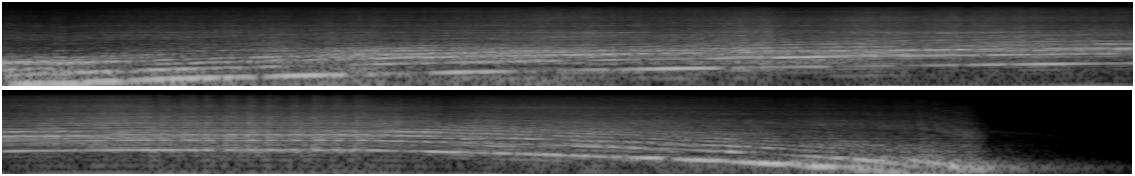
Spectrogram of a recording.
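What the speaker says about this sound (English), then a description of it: "the engine sounds were way pumped up" A video game car engine from the Automation game revs up and holds a loud, climbing roar, pitch rising then falling before cutting off abruptly at the end.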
